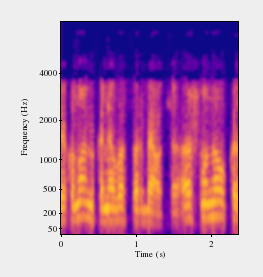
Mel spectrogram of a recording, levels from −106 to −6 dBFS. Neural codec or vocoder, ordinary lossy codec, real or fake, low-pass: none; MP3, 32 kbps; real; 7.2 kHz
